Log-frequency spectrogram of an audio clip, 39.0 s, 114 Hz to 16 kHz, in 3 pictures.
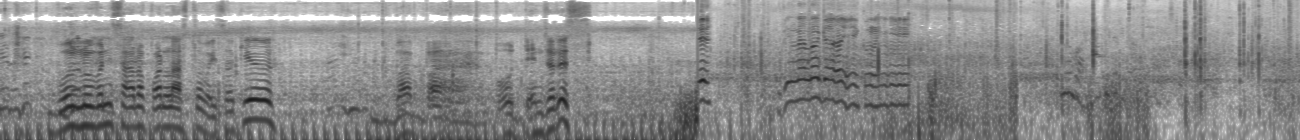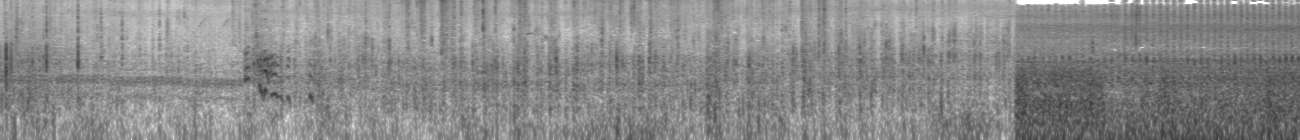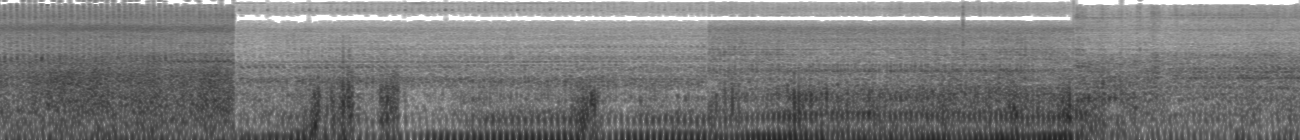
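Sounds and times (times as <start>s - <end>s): motorcycle engine drone: 0.0s - 15.7s, 23.2s - 39.0s.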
